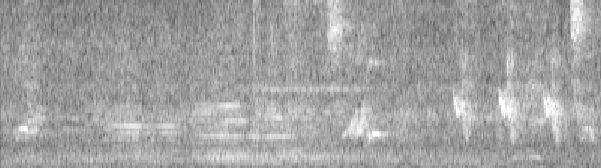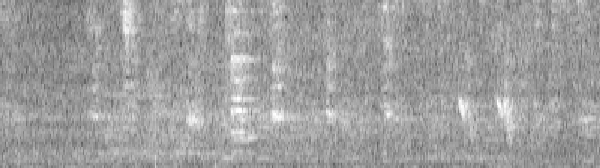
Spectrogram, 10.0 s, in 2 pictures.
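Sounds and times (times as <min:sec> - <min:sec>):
steady low hum: 0:00.0 - 0:10.0
bird chirping: 0:02.7 - 0:05.1, 0:05.7 - 0:09.6.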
